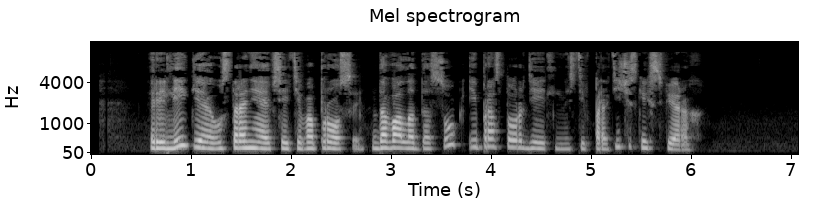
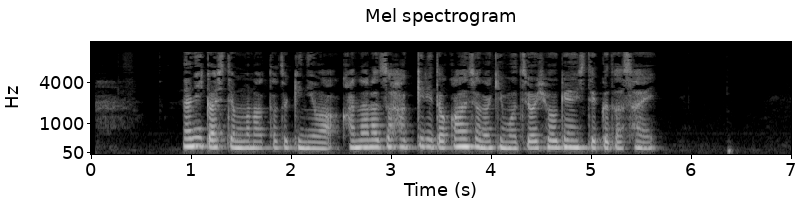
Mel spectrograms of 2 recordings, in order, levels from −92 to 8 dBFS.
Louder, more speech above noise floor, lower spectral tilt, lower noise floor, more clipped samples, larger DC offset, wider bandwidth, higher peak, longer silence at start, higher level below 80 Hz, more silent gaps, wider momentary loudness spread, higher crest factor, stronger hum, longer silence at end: first, -21 LUFS vs -24 LUFS; about the same, 51 dB vs 49 dB; about the same, -5 dB/octave vs -5.5 dB/octave; about the same, -71 dBFS vs -71 dBFS; neither; neither; about the same, 11.5 kHz vs 11.5 kHz; first, -2 dBFS vs -8 dBFS; second, 0.6 s vs 0.9 s; about the same, -66 dBFS vs -64 dBFS; neither; first, 12 LU vs 9 LU; about the same, 20 dB vs 18 dB; neither; first, 1 s vs 0.6 s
